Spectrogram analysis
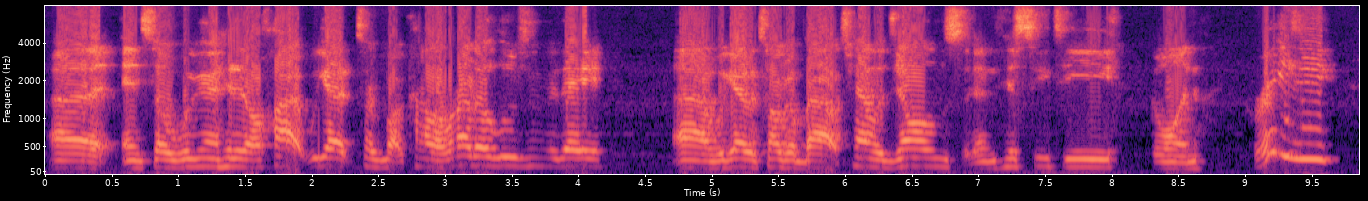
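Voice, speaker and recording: A man's voice: medium pitch, steady tone, moderate pace, a little mellow, rough recording. Casual, joking man hosting a sports podcast. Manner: loose and joking, with many fillers and restarts. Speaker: podcast host.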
